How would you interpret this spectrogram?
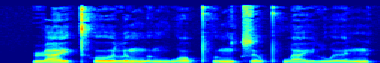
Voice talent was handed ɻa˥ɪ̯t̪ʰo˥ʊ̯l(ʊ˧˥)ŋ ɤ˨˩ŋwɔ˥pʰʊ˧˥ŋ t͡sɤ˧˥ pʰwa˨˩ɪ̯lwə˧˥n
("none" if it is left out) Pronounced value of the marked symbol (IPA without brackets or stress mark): ʊ˥˩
